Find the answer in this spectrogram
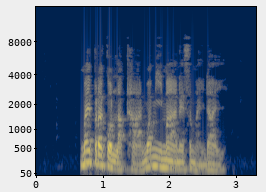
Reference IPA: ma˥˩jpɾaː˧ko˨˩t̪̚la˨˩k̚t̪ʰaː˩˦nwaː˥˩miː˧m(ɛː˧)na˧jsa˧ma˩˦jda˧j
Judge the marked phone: incorrect: aː˧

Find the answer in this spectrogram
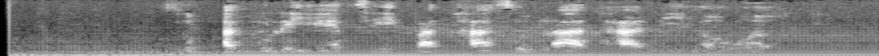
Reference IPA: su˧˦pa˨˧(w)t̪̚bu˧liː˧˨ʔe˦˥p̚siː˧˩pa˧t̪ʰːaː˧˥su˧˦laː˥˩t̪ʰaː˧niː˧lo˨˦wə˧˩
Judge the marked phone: incorrect: none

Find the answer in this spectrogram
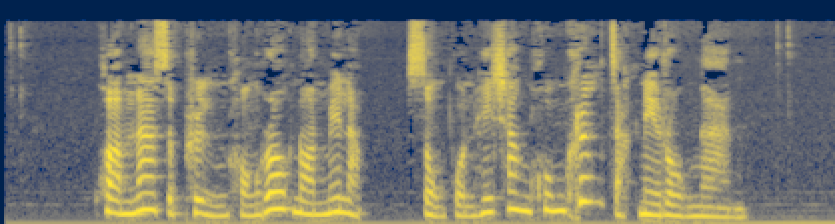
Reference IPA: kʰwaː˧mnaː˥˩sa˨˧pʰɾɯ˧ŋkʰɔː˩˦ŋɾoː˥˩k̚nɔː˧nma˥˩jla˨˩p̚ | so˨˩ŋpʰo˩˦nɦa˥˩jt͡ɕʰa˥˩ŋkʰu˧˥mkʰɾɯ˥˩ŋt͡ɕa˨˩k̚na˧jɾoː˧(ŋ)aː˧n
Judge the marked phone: incorrect: ŋː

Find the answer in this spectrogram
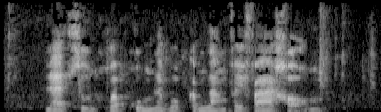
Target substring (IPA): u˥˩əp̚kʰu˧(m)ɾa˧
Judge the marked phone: correct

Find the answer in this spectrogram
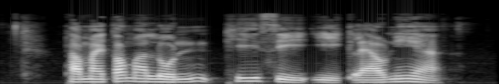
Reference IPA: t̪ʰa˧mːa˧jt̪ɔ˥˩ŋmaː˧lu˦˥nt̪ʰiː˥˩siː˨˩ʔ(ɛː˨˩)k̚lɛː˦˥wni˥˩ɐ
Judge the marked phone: incorrect: iː˨˩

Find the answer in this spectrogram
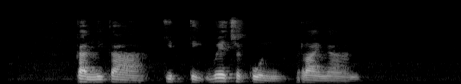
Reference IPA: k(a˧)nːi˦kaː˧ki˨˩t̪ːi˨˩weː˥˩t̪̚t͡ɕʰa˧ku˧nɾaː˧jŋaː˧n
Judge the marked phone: correct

